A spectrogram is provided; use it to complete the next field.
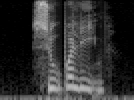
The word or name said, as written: superlim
